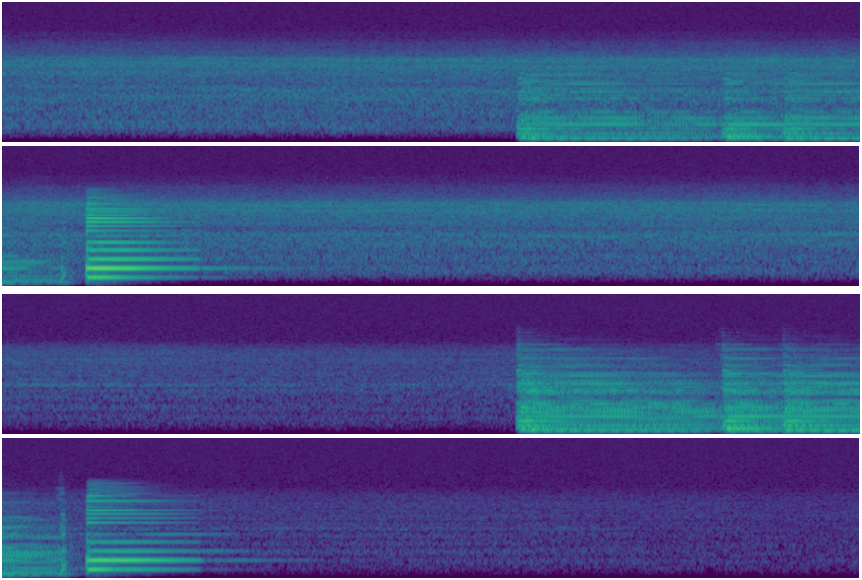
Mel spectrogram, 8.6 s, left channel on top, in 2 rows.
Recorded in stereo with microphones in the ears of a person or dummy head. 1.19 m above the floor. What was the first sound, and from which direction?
A piano, 40° right (ahead or behind).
